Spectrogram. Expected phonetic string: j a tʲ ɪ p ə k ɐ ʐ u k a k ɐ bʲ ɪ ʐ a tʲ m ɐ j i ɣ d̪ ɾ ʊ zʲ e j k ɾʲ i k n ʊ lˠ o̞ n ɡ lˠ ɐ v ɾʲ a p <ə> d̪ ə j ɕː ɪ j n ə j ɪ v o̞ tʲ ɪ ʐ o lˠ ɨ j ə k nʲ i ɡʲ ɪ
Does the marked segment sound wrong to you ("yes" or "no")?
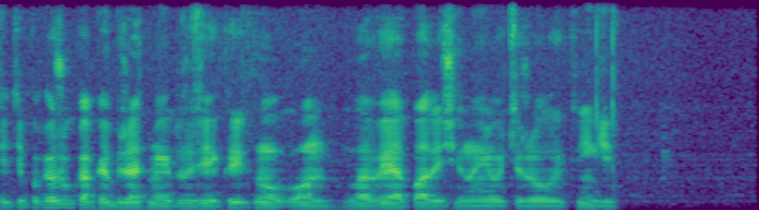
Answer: yes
